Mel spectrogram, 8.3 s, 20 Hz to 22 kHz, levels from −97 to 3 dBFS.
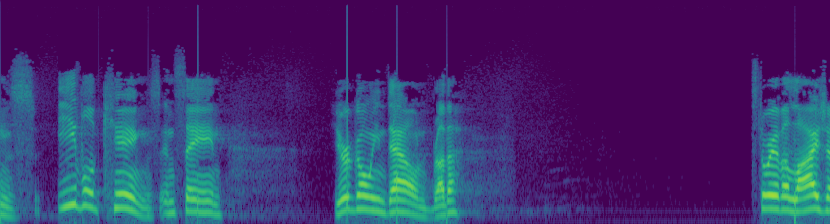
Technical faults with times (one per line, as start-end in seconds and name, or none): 0.48-7.94 periodic USB or driver dropouts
